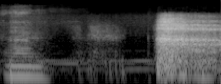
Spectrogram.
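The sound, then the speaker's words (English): Heavy breathing, voiced by a person imitating a creature during a tabletop role-playing game: a short voiced breath, a faint pause, then a loud, rasping, breathy exhale that carries to the end. “heavy breathing. Oh, it's breathing. It's alive.”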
